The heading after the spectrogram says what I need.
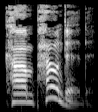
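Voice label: "compounded", English, British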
